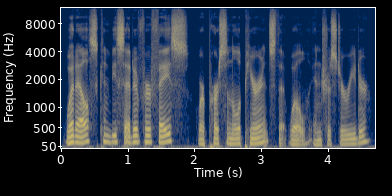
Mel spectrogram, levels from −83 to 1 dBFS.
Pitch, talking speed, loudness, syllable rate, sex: 130 Hz, 205 wpm, -21 LUFS, 5.5 syllables/s, male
